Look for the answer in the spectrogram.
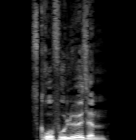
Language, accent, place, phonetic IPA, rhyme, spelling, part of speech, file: German, Germany, Berlin, [skʁofuˈløːzm̩], -øːzm̩, skrofulösem, adjective, De-skrofulösem.ogg
- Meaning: strong dative masculine/neuter singular of skrofulös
